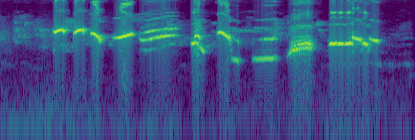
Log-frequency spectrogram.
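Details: Smart bird giving strange varied sounds: whistled slurs, buzzy drawn notes, short low whistles and a harsh burst, run together over about three seconds.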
